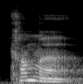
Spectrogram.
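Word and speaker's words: kāma: karma has psychological value but this is spelt k-a-m-a but i think what is meant is karma as in with an r in there because comma with karma with one with one m means sense pleasure sense desire so i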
